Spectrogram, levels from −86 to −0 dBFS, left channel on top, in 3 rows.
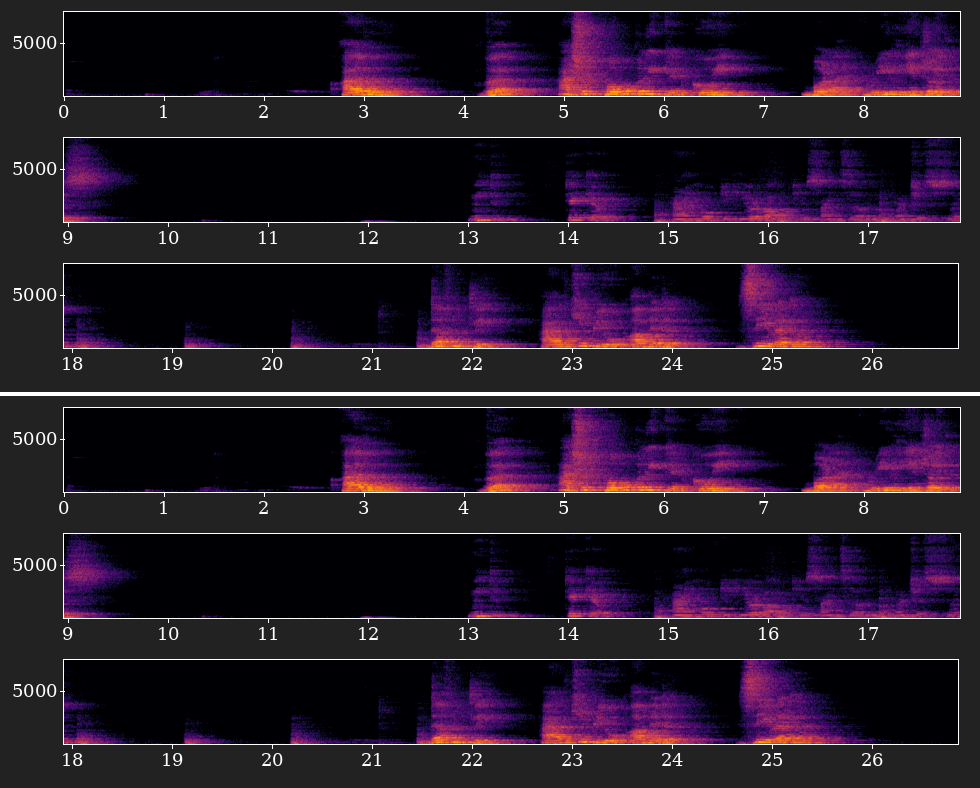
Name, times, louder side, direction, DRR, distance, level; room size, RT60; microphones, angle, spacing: voice 1, 2.8-3.3 4.1-4.5 4.9-6.8 7.4-9.2 21.5-22.2 22.7-24.0 24.7-25.4, left 1 dB, 15° left, -8 dB, 0.4 m, -27 dB
voice 2, 13.0-13.4 14.0-14.4 15.0-18.0, right 1 dB, 25° right, -10 dB, 0.8 m, -43 dB
sound 1, 14.8-15.1 15.7-16.3 17.1-17.4 18.0-18.3 19.1-19.4 20.2-20.5 21.4-21.7 22.8-23.0, equal, ahead, 0.9 m, -45 dB
2.4 x 2.1 x 2.4 m, 0.96 s
head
